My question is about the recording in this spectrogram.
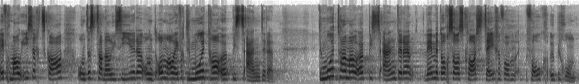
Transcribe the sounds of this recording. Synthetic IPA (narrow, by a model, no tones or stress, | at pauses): ɛɪfɑχmɑːliːsɪχt͡sɡ̥ɑːʔʊntdɑst͡sɑnɑlysiəɾəʔʊndɔmɑːwɛɪfɑχd̥əɾmuəthɑːʔœpːist͡sænd̥əɾə | d̥əɾmuəthɑːmɑːlœpːist͡sændəɾəʋɛnməd̥ɔχsoːəskʰlˠɑːɾst͡sɛɪχəfɔmfɔlkχʏb̥əɾχʊnt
